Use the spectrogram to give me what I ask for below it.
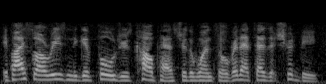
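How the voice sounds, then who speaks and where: A woman playing a brisk, sharp-witted private detective, acting and narrating in the style of 1940s radio. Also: mid-range voice. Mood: blunt, challenging. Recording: muffled vintage radio recording. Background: music.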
